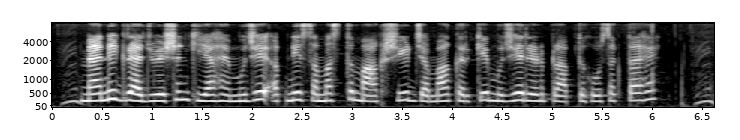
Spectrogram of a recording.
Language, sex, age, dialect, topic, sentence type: Hindi, female, 25-30, Garhwali, banking, question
